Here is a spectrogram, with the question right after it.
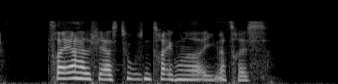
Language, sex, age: Danish, female, 28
